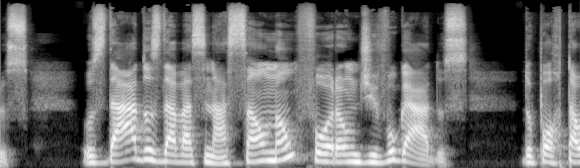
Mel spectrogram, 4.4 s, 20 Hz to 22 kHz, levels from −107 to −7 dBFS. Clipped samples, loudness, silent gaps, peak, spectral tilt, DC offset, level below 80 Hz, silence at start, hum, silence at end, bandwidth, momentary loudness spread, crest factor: under 0.1%; -13 LUFS; none; 0 dBFS; -3.5 dB/octave; under 0.1%; -58 dBFS; 0 s; none; 0 s; over 20 kHz; 6 LU; 14 dB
